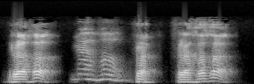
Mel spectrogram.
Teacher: You also pronounce the visarga as ha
